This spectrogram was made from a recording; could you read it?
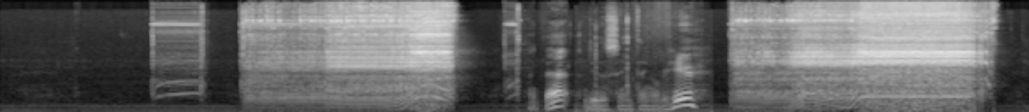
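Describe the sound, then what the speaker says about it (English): A corded hammer drill set to hammer mode with a masonry bit drills screw holes for an exterior door threshold, running in two long loud bursts with a shorter blip before them and someone speaking between bursts. "Put this in my hammer drill."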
